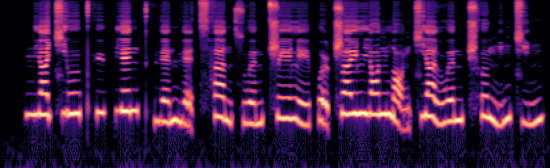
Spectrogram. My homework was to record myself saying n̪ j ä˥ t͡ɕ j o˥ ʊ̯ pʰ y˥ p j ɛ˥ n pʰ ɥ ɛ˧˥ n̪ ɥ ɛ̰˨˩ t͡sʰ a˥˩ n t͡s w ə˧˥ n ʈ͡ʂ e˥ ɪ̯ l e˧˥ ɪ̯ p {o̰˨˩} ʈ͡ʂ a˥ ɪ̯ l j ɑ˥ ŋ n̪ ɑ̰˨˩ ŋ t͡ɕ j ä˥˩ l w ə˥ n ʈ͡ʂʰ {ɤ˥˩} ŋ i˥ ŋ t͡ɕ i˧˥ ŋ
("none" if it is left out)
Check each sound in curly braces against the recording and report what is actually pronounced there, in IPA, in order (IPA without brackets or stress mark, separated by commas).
ɤ̰˨˩, ɤ˥˩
